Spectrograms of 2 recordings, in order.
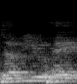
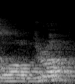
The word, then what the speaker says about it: Waldroup: And his last name is spelled Waldroup. Waldroup, right? Yes. Not Waldrup or Waldrop or anything else.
